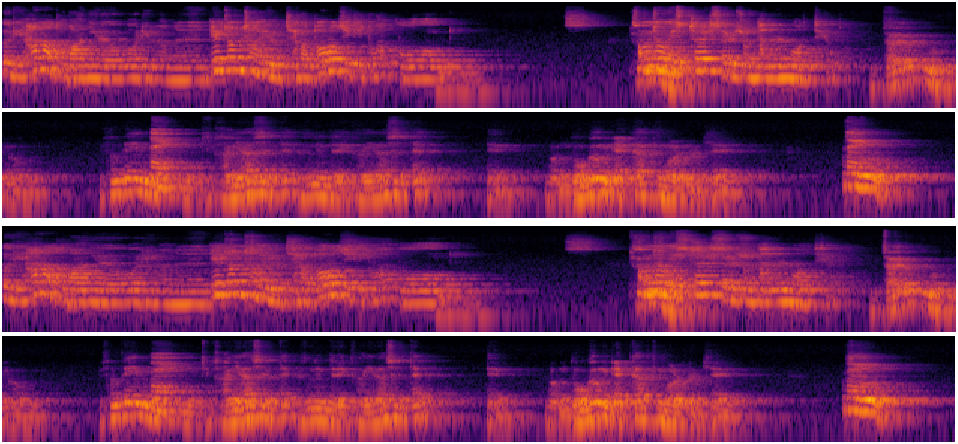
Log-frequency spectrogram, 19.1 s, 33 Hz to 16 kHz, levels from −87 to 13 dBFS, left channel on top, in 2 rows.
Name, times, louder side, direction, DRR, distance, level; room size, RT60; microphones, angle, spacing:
voice 1, 0.0-4.4 5.6-5.8 6.3-8.3 11.0-11.2 17.9-18.2, left 2 dB, 60° left, 1 dB, 3.8 m, -23 dB
voice 2, 4.3-4.7 6.3-6.8 8.8-9.9 10.5-13.8 14.4-14.6 15.0-16.9 18.0-18.4, right 1 dB, 85° right, 2 dB, 2.9 m, -23 dB
16.0 x 7.4 x 5.0 m, 1.4 s
head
